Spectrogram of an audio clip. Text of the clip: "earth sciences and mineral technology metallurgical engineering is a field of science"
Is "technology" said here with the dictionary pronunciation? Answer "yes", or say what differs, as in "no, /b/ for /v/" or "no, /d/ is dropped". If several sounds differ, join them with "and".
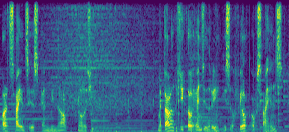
yes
